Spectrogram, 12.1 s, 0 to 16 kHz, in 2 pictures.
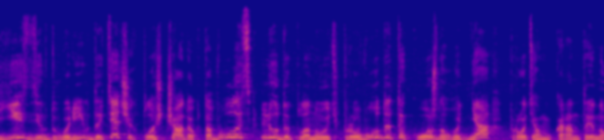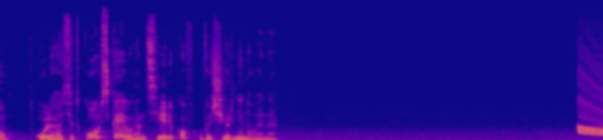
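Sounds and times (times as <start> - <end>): faint engine hum: 0.0 - 12.0.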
